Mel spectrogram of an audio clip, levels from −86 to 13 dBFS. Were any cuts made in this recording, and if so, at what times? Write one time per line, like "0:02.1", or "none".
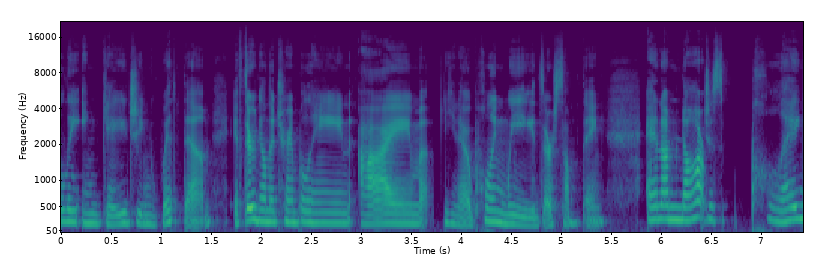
0:02.0
0:03.7
0:06.4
